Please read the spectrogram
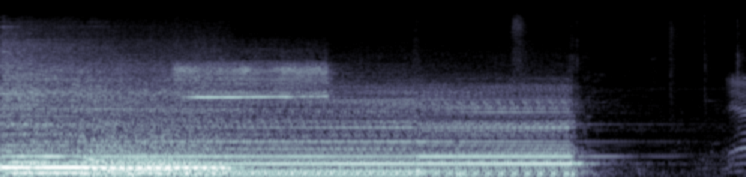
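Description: A rock band's electric guitars and amplifiers holding a final sustained chord as a song ends. The chord wavers rapidly at first, then rings steadily and cuts off abruptly about five seconds in.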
